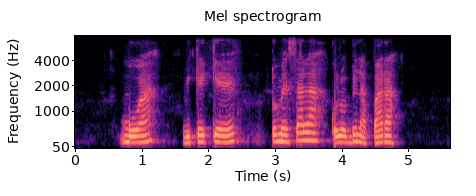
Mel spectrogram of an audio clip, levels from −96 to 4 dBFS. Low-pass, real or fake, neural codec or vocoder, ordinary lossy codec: 7.2 kHz; real; none; Opus, 32 kbps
